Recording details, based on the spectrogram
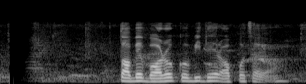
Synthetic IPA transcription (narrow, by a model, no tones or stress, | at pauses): t̪ɔbebɔɾokobid̪eɾɔpot͡ɕɔjo̰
